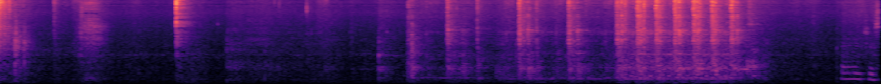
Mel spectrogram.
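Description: A domestic sewing machine runs in short bursts and then longer rapid runs while stitching a doll's sunsuit, close and fairly loud with quiet pauses between the runs.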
